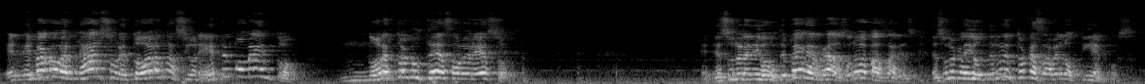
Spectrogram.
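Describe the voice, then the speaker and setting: Pastor guy preaching, high mellow voice, swings soft to loud, echoey church. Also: fairly quick. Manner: animated preaching, wide swings from soft to emphatic. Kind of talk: sermon. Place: church sanctuary. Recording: echoey room, voice from a distance.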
